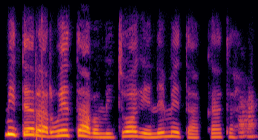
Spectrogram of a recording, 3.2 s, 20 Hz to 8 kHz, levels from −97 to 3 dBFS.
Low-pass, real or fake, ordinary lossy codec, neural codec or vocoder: 7.2 kHz; real; Opus, 24 kbps; none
